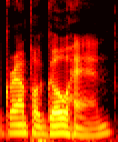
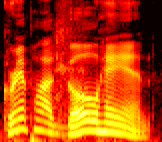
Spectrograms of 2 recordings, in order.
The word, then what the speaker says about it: Grandpa Gohan: it's pronounced Grandpa Gohan. – Grandpa Gohan.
